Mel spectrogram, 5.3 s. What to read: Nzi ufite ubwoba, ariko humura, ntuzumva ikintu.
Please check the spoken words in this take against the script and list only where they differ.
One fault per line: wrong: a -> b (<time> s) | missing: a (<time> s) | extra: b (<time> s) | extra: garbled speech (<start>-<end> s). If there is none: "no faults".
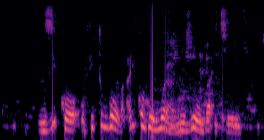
extra: ko (1.2 s)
